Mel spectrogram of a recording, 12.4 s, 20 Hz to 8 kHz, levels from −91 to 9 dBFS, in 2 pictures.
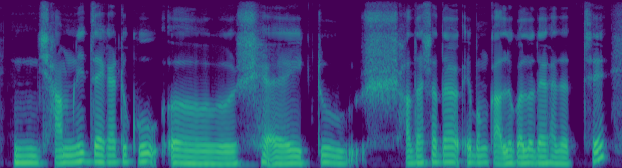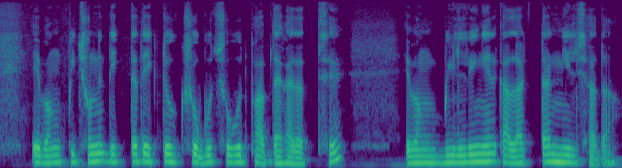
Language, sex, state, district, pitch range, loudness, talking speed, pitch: Bengali, female, West Bengal, Jalpaiguri, 115-135 Hz, -26 LUFS, 140 wpm, 125 Hz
